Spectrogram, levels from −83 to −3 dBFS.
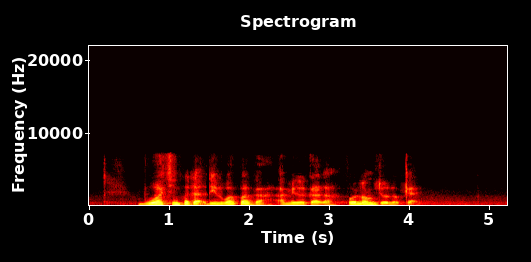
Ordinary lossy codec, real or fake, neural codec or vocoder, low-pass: AAC, 32 kbps; fake; codec, 16 kHz, 1.1 kbps, Voila-Tokenizer; 7.2 kHz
